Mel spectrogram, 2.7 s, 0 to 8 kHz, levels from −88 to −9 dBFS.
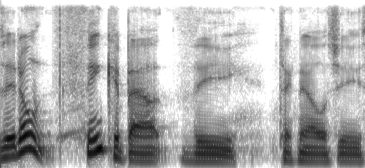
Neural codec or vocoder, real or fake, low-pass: none; real; 7.2 kHz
